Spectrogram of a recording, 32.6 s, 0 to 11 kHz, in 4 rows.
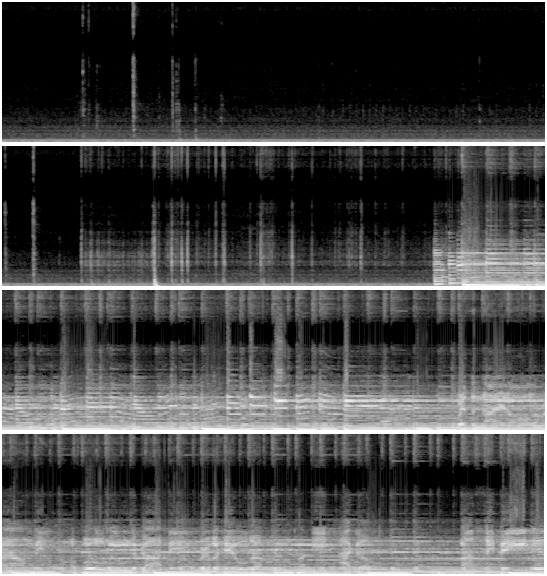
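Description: A 1970s country 45 played on a turntable and recorded direct. For about fifteen seconds there is only a quiet, low, steady hum with faint clicks and one sharp click about ten seconds in. Then the band comes in loudly with guitar and bass.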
